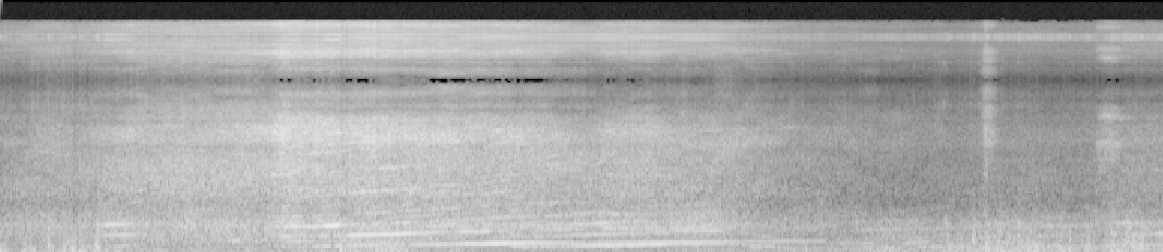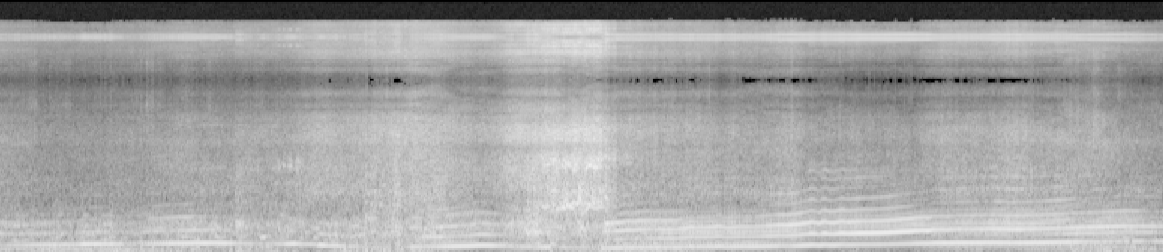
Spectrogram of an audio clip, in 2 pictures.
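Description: Autocross car's engine revving up and falling back again and again as it is driven through a cone course, with a burst of tyre skidding about two-thirds of the way through and a long rising rev near the end. Rough wind rumble runs underneath on the chest-mounted camera microphone.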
